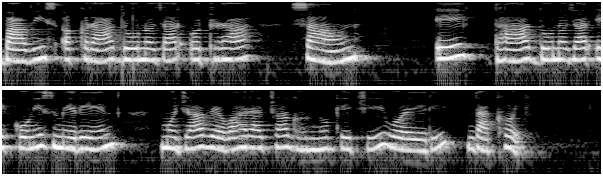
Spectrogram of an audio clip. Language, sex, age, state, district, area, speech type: Goan Konkani, female, 30-45, Goa, Canacona, rural, read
